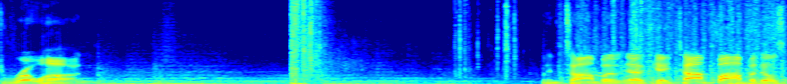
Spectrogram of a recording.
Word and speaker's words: Rohan: wait R Rim we've talked about this it's pronounced Rohan when Tom okay Tom bombadil's not in that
